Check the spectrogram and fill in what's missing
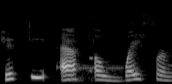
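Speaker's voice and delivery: loud, raging, furious scream with stretched words. Recounting snapping at a man following the speaker in a bodega, retelling a scream at full volume. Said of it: "I was screaming at the top of my lungs".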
